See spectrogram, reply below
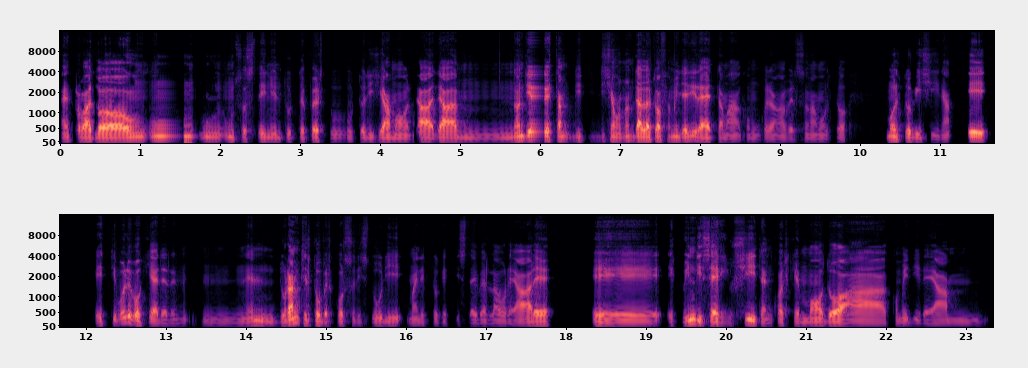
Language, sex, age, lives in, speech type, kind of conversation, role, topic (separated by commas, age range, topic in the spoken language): Italian, male, 45-49, Italy, conversation, podcast, host, Che peso ha l’opinione della famiglia nel tuo successo professionale?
